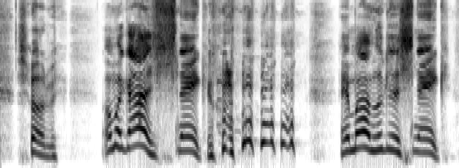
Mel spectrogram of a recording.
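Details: Adult man imitating the S impediment he had as a child, since outgrown but occasionally recurring; lisp (imitated).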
